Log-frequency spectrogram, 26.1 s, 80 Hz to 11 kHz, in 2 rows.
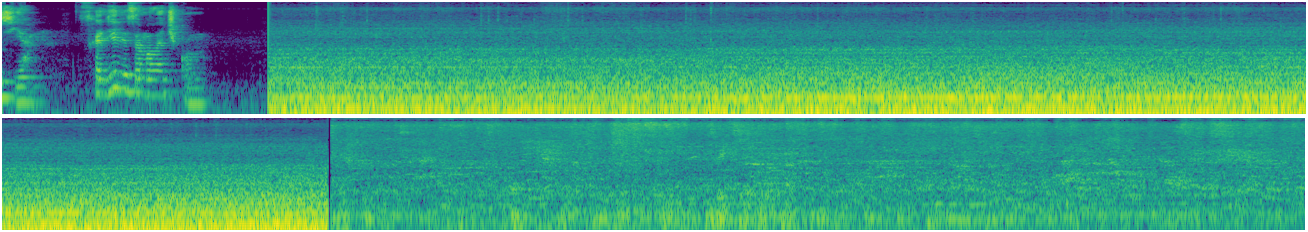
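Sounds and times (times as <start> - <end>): car engine and road noise: 2.7 - 16.4.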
